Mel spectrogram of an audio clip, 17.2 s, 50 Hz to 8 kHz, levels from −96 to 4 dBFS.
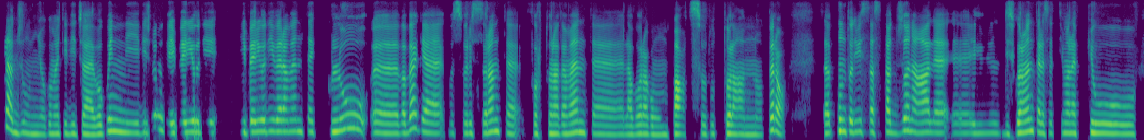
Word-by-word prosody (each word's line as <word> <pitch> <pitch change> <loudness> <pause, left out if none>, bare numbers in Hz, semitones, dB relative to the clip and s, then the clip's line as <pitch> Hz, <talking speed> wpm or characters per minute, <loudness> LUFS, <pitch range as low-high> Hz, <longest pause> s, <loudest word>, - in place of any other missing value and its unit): E - - +6
a 275 -7 +4
giugno 190 -3 -4
come 195 +1 -3
ti 195 +2 -7
dicevo, 190 -1 +1
quindi 225 -2 +1
diciamo 215 +7 -5
che 210 -4 -2
i 210 - +1
periodi 215 0 0 0.4
i 220 - -3
periodi 235 +2 +2
veramente 235 -1 0 0.2
clou 270 +3 +1
ehm, 205 -2 +2
vabbè 210 +10 +3
che 210 -4 +1
questo 205 -1 -10
ristorante 210 +1 -1
fortunatamente 195 -2 0
lavora 185 +1 0
come 180 -1 -3
un 175 0 -5
pazzo 190 0 +2
tutto 190 +1 -1
l'anno, 175 -2 -3
però 270 +1 +5 0.6
dal 205 +1 0
punto 240 +1 +4
di 225 - -4
vista 230 0 -2
stagionale, 220 -1 +1
ehm, 205 0 -9
il 205 0 -9
di 195 0 -10
sicuramente 220 +5 +4
le 205 - 0
settimane 205 +1 -3
più, 195 -2 +1
205 Hz, 140 wpm, -22 LUFS, 195-230 Hz, 0.6 s, E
